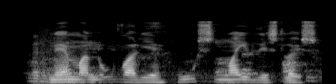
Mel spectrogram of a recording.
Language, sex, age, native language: Icelandic, male, 14, Icelandic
